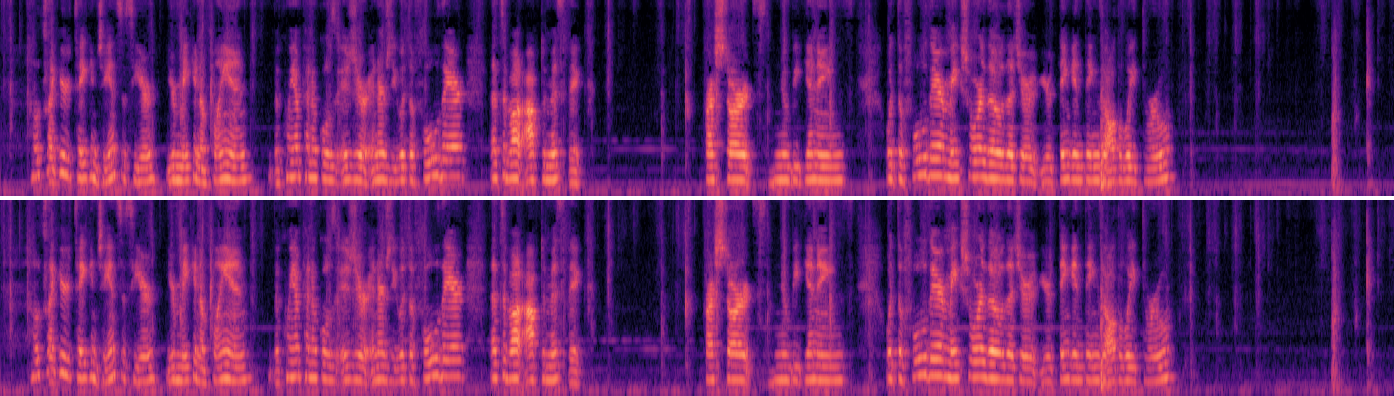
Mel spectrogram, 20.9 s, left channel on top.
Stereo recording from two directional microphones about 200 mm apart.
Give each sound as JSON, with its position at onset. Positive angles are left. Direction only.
{"t": 0.5, "sound": "speech", "side_deg": -15}
{"t": 10.5, "sound": "speech", "side_deg": -15}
